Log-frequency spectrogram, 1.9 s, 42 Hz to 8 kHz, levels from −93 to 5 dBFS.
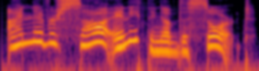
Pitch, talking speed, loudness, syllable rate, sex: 275 Hz, 215 wpm, -17 LUFS, 5.4 syllables/s, female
